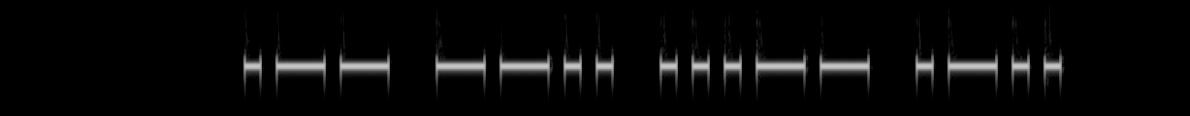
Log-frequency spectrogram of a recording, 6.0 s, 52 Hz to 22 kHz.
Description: Morse code, heard as a keyed tone, about 15 wpm, 700 Hz. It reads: WZ3L
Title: USA Call Signs - 4 Characters - 3x Character Spacing - 15wpm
